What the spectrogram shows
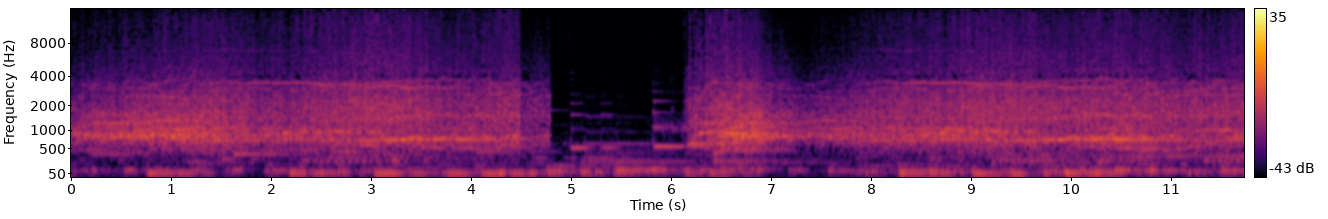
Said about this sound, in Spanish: Ya sonaron los aplausos para el señor Luna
